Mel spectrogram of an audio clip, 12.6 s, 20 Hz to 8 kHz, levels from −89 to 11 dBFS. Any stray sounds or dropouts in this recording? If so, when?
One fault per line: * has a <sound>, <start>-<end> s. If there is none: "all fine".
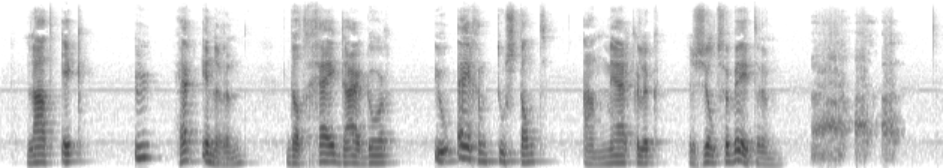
* has a laugh, 10.8-12.1 s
